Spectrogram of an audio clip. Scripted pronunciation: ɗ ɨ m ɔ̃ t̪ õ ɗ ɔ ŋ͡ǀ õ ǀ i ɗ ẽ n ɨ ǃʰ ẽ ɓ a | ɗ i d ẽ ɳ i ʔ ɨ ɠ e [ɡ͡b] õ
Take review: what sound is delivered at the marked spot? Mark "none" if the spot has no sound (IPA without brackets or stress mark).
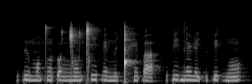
ɡ͡b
